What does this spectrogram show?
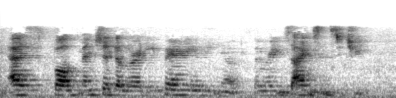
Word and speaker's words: Horigue: I'm Vera Horigue. Yeah, it's Horigue. Anyway, so title of my thesis is basically scaling up to form marine protected area networks.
